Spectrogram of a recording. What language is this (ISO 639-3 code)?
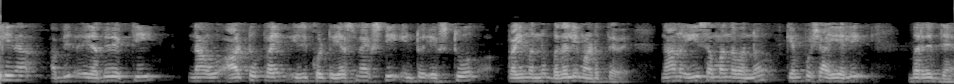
kan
